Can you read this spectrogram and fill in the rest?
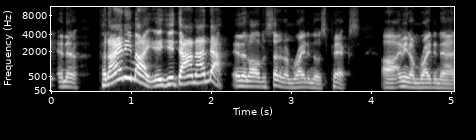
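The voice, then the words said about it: Put-on Australian accent. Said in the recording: “when I do the Australian accent”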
